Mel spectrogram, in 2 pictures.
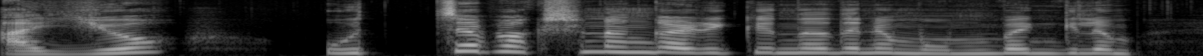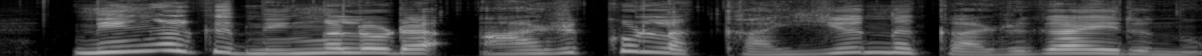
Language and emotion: Malayalam, disgusted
